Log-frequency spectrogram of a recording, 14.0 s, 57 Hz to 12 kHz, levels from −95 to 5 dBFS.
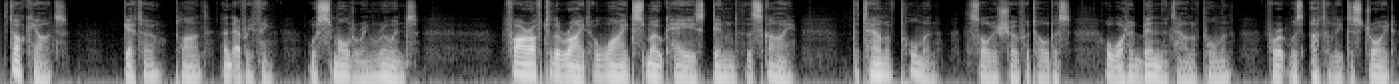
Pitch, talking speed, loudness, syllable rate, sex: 90 Hz, 180 wpm, -21 LUFS, 5.2 syllables/s, male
